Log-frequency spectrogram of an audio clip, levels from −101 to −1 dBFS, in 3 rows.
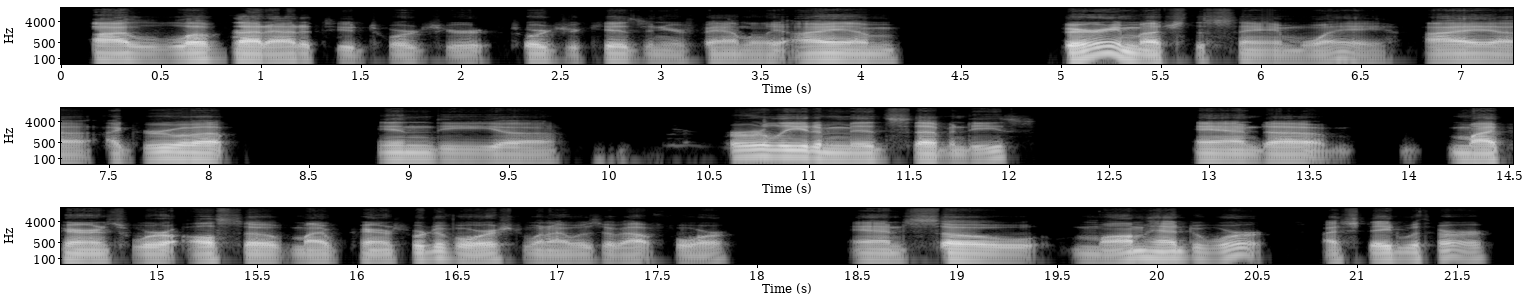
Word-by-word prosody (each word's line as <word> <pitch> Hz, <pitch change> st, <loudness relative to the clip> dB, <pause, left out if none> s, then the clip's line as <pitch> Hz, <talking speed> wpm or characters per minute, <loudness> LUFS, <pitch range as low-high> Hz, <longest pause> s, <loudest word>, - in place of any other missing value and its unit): I 90 Hz, -1 st, +6 dB
love 90 Hz, +1 st, +3 dB
that 85 Hz, -1 st, +8 dB
attitude 80 Hz, +1 st, -1 dB
towards 80 Hz, 0 st, -8 dB
your 75 Hz, +1 st, -8 dB, 0.2 s
towards 80 Hz, -2 st, -2 dB
your -, -, -14 dB
kids 85 Hz, -1 st, -2 dB
and 80 Hz, -, -13 dB
your 75 Hz, -1 st, -12 dB
family. 80 Hz, 0 st, -5 dB
I 85 Hz, +1 st, +1 dB
am 85 Hz, -2 st, +1 dB, 0.8 s
very -, -, +8 dB
much 75 Hz, -1 st, +3 dB
the -, -, -12 dB
same 80 Hz, -2 st, -7 dB
way. 75 Hz, -1 st, -7 dB, 0.2 s
I, 85 Hz, +1 st, +3 dB
uh, 80 Hz, -2 st, -2 dB
I 85 Hz, -, -4 dB
grew 100 Hz, +4 st, +2 dB
up 95 Hz, -, +4 dB, 0.7 s
in 95 Hz, -1 st, -2 dB
the, 85 Hz, -2 st, -7 dB
uh, 80 Hz, -1 st, -4 dB, 0.9 s
early 125 Hz, 0 st, +5 dB
to 110 Hz, -, +5 dB
mid-seventies, 90 Hz, +1 st, -1 dB, 0.8 s
and, 85 Hz, -2 st, 0 dB
uh, 80 Hz, 0 st, +2 dB, 0.6 s
my 85 Hz, -1 st, +4 dB
parents 85 Hz, -1 st, -1 dB
were 80 Hz, 0 st, +2 dB
also 80 Hz, 0 st, +1 dB
my 80 Hz, -1 st, -1 dB
parents 80 Hz, 0 st, -2 dB
were 95 Hz, -, 0 dB
divorced 90 Hz, -6 st, 0 dB
when 80 Hz, -2 st, -6 dB
I 75 Hz, -, -4 dB
was 80 Hz, 0 st, -9 dB
about -, -, -3 dB
4, -, -, -5 dB, 0.6 s
and 90 Hz, -1 st, -4 dB
so 85 Hz, -3 st, +2 dB
mom 80 Hz, +7 st, +1 dB
had 105 Hz, 0 st, +1 dB
to 105 Hz, -, -8 dB
work. 95 Hz, -, -3 dB, 0.3 s
I -, -, -4 dB
stayed 90 Hz, +1 st, -1 dB
with 95 Hz, -1 st, -5 dB
her 110 Hz, -3 st, -4 dB
85 Hz, 150 wpm, -26 LUFS, 80-90 Hz, 0.9 s, that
